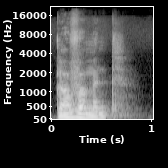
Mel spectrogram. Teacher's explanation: in European English, the R is very soft and we don't pronounce the N at all.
